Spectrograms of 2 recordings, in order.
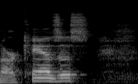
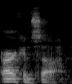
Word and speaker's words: Arkansas: uses um nagura slurry on a uh black Arkansas uh as a finisher and uh um he and almost every non-american uh refers to this as an arcan Kansas that's because you people are logical and sensible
